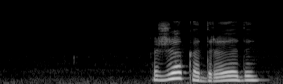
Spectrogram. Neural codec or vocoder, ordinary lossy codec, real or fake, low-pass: codec, 16 kHz, 16 kbps, FreqCodec, larger model; none; fake; none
